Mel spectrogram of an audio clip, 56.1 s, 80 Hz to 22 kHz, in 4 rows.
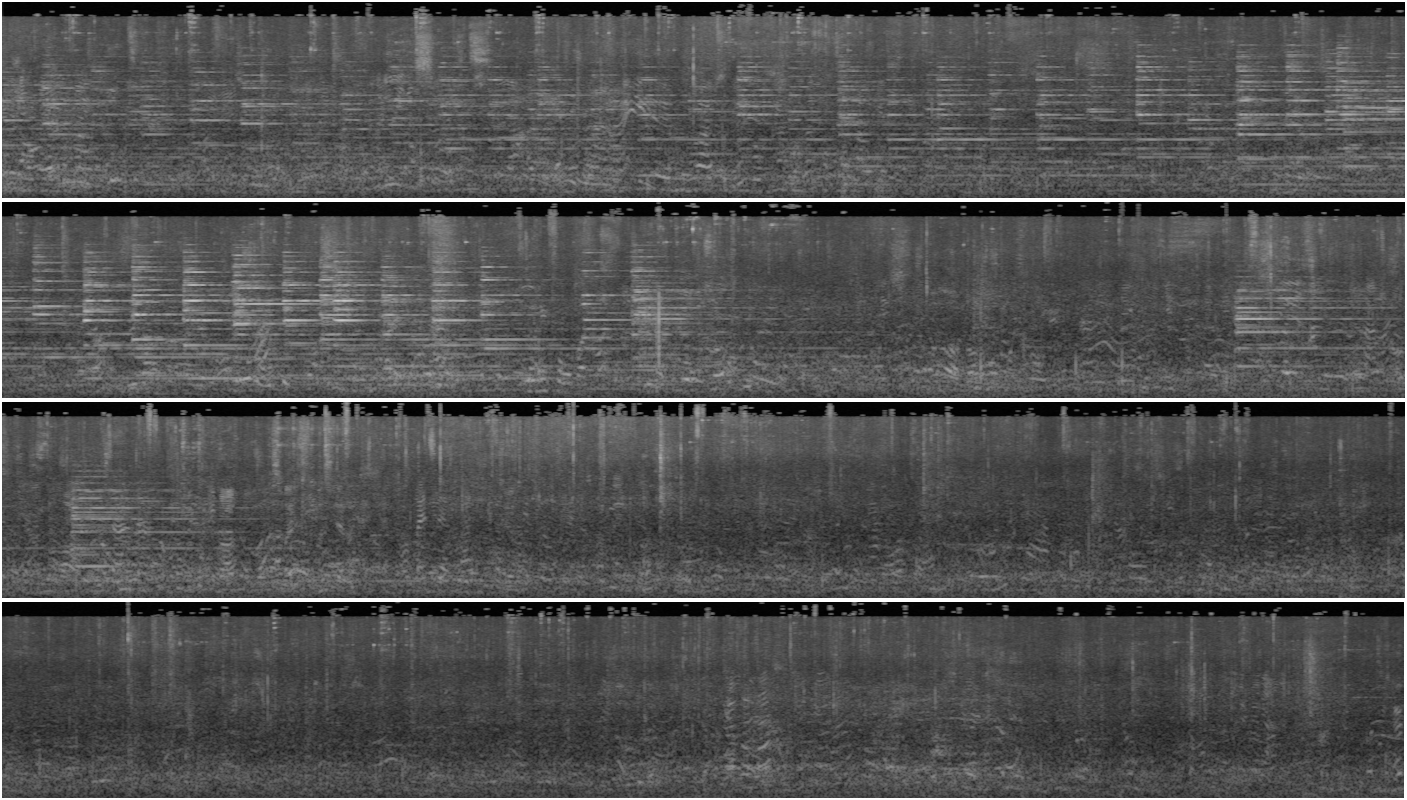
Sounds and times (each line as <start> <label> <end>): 0.0 Bells ringing 23.1
0.0 People walking quietly 56.1
25.3 Bells ringing 31.8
